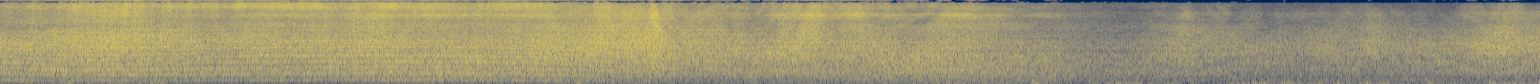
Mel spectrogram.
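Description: A model jet engine whines loudly overhead, its pitch sliding as it passes and then fading into the distance.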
